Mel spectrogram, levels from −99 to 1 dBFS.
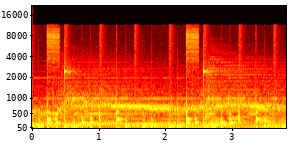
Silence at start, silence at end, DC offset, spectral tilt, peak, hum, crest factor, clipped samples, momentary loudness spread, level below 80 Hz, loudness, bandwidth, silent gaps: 0 s; 0 s; under 0.1%; -5.5 dB/octave; -2 dBFS; none; 18 dB; under 0.1%; 4 LU; -32 dBFS; -21 LUFS; 12 kHz; none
